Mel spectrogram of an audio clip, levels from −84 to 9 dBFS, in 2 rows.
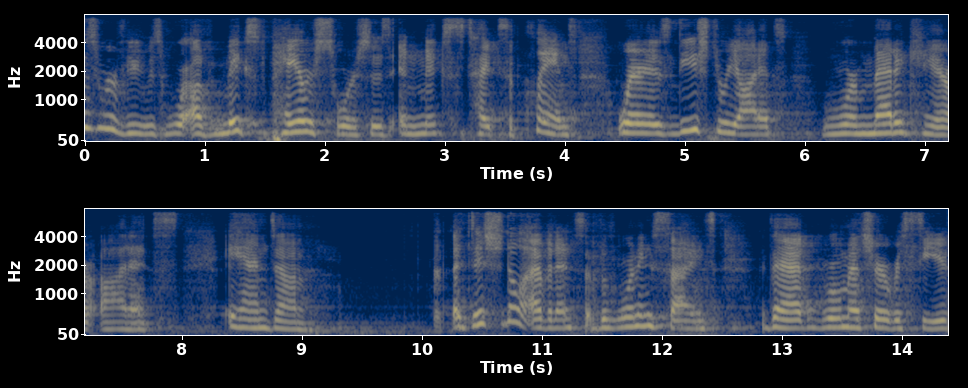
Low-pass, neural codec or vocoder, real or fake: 7.2 kHz; codec, 24 kHz, 1 kbps, SNAC; fake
